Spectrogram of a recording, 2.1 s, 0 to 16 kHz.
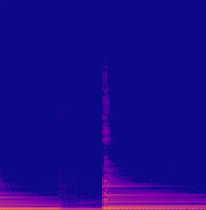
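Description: Acoustic guitar fitted with a capo, a D7 chord plucked and left to ring. A second pluck comes about a second in and also rings on.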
